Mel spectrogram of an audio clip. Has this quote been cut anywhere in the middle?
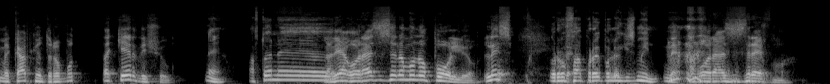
no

